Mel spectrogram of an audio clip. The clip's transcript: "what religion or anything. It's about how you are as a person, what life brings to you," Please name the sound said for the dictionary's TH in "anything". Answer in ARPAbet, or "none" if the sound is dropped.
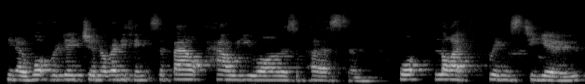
TH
